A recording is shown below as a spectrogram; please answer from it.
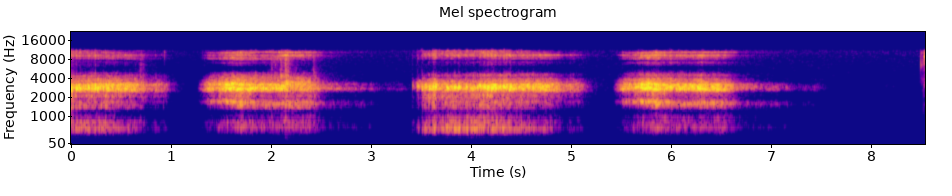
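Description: Gold Fury Blade Blaster toy playing an electronic snoring effect: four long, evenly spaced snore bursts separated by brief silences, close and clear.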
